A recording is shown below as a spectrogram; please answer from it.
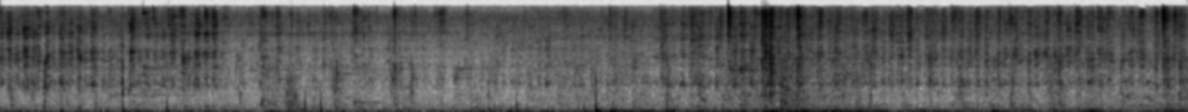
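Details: Dogs panting: quick, breathy bursts of soft broadband noise repeat steadily through the recording, with occasional sharp clicks and light rustling in the background.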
